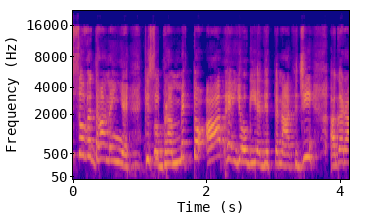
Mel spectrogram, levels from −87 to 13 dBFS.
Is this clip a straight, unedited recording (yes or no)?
no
